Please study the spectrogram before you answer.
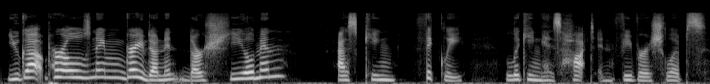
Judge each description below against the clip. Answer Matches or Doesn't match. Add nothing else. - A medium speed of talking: Matches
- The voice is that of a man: Doesn't match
